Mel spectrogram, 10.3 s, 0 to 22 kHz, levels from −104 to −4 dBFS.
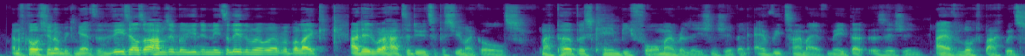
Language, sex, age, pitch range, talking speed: English, male, 20-39, 85-110 Hz, 315 wpm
